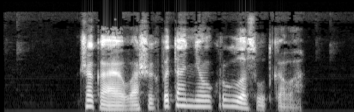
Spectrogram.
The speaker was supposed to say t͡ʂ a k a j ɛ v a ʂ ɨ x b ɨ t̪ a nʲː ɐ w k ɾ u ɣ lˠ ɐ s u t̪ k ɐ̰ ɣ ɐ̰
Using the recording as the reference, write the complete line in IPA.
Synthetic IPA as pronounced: t͡ʂ a k a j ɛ v a ʂ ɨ x p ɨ t̪ a nʲː ɐ w k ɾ u ɣ lˠ ɐ s u t̪ k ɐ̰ v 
